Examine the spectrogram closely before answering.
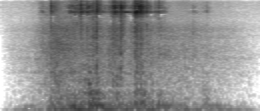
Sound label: foley hit; driver; Blind Drive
